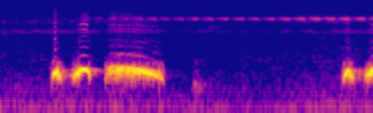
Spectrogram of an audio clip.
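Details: Female spotted dove calling for the male gives one full phrase of two quick coos and a prolonged dipping coo, then a quiet gap before the next phrase begins.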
